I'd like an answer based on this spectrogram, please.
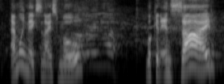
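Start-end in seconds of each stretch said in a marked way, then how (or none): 2.2-3.2 high, slow, very loud full-lung yell. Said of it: "I'm yelling at the top of my lungs".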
